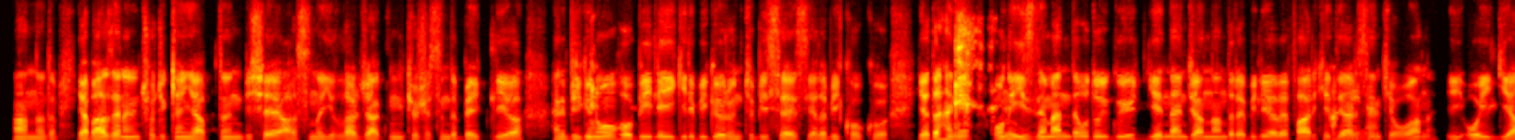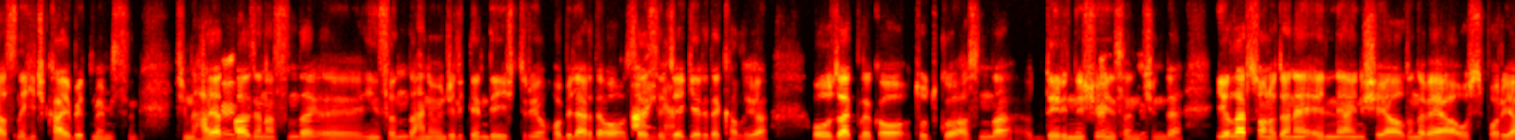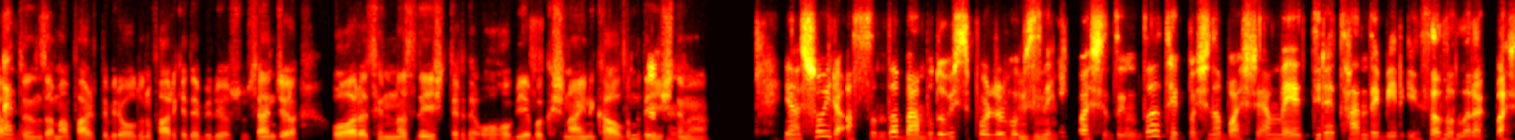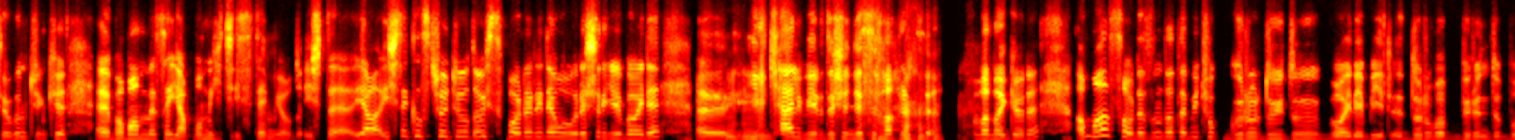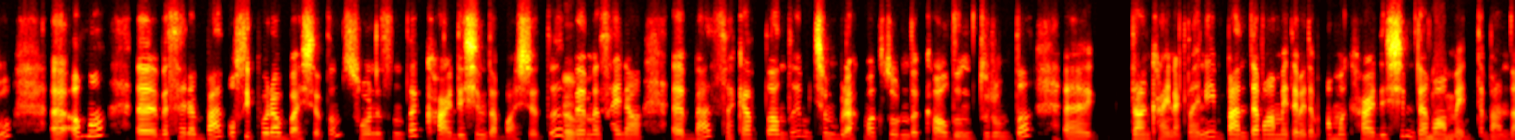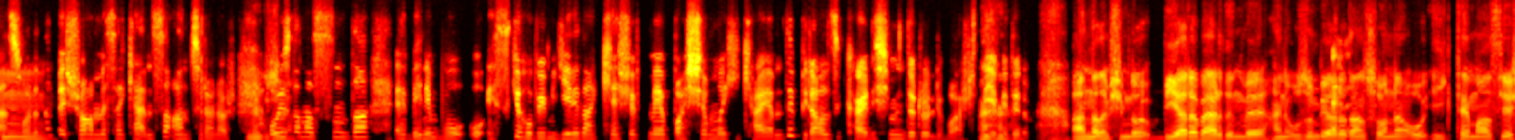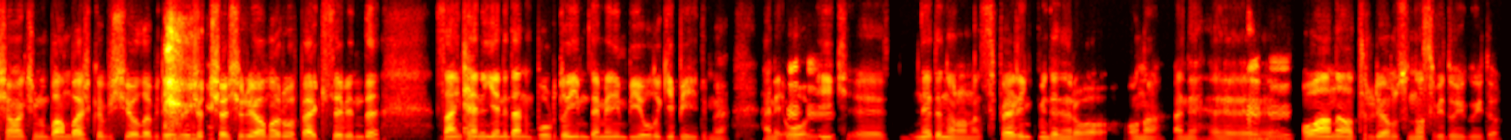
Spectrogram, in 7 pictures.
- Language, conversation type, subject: Turkish, podcast, Eski bir hobinizi yeniden keşfetmeye nasıl başladınız, hikâyeniz nedir?
- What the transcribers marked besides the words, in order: chuckle; other background noise; chuckle; tapping; chuckle; chuckle; in English: "sparing"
